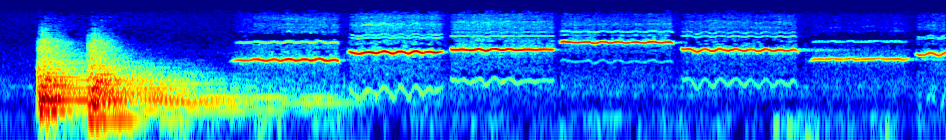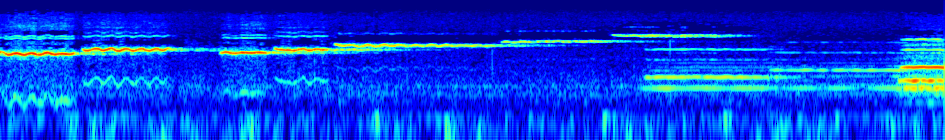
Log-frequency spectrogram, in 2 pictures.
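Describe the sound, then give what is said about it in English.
A solo whistled tune serves as a signature signal, opening after a low struck tone rings out, then clear melodic notes that climb toward sustained higher pitches near the end. “Let that whistle be your signal for the Signal Oil program, The Whistler, each Wednesday night at this same time.”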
